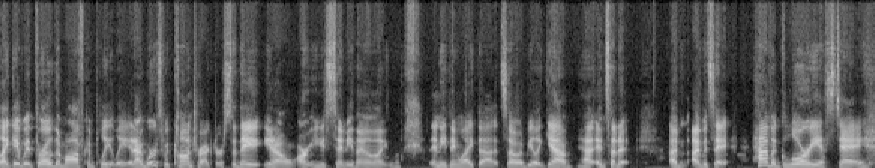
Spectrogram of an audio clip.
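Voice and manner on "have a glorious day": play-acted, slow drawl laying on the sarcasm. Retelling own words to customers as a cashier: imitating own sarcastic tone. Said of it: "I was so sarcastic most of the time".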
